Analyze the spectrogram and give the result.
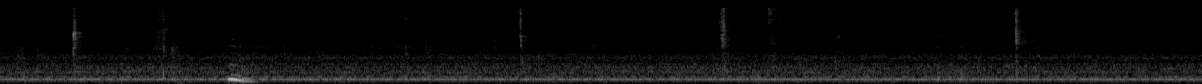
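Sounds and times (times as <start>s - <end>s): steady low hum: 0.0s - 12.0s
chewing crunches: 0.1s - 10.9s.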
